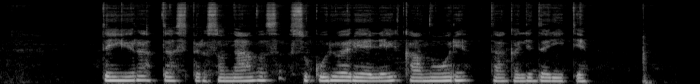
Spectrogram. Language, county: Lithuanian, Marijampolė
